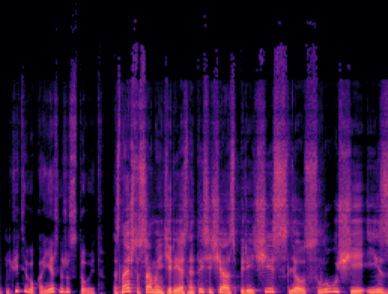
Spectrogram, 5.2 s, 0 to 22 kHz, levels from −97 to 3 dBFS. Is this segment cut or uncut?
uncut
